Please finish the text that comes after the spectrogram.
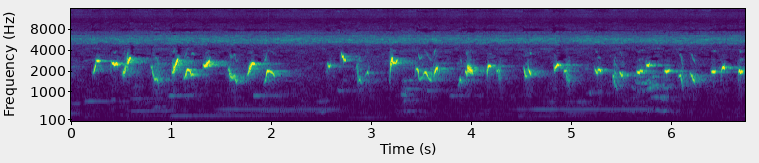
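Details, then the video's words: Yellow-vented bulbul drawn into song by a lure: a continuous chattering stream of bubbly, rising and falling whistled notes delivered in fast clusters, with a steady shrill insect background. "Dengan pancingan ini, dijamin trucukmu gak takut tapi malah ikut bunyi"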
